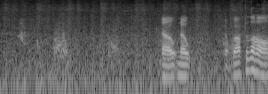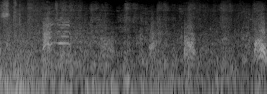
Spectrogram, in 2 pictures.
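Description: Wolves growl and snarl nearby.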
